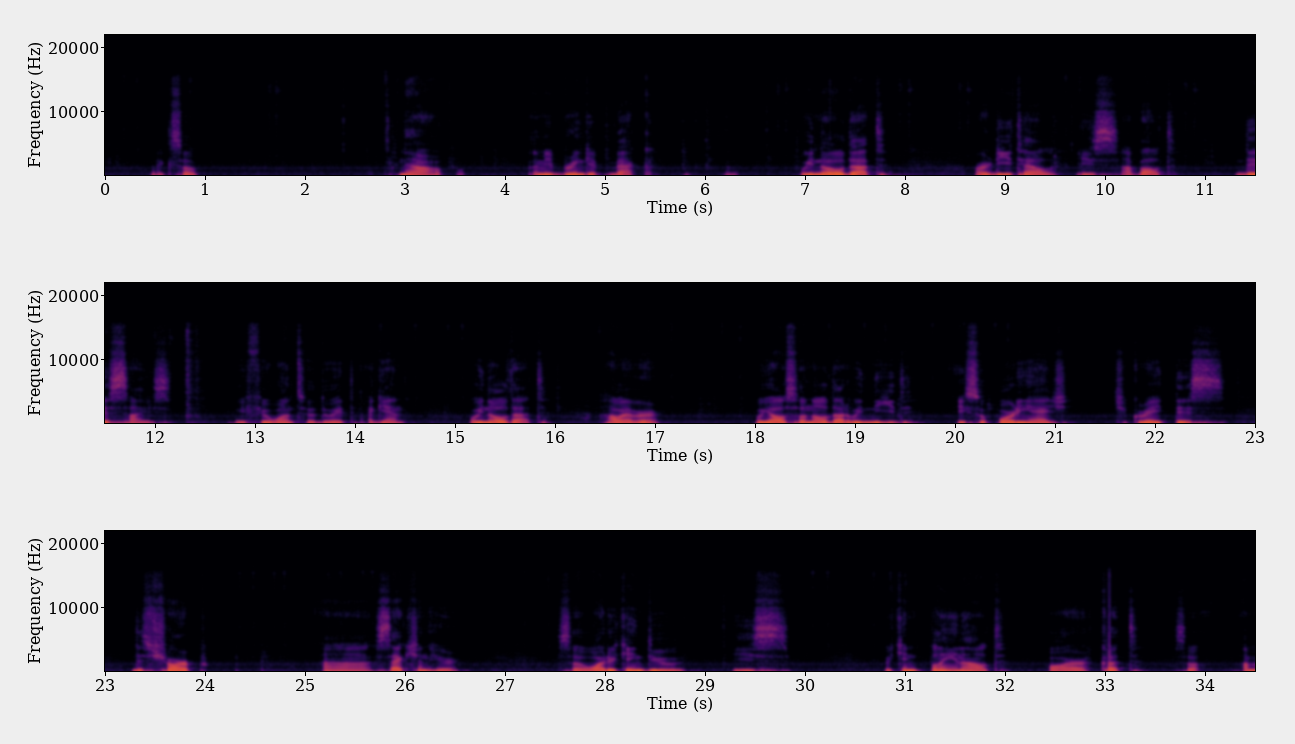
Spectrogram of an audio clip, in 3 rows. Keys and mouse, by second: 0.2 shift+middle drag, 0.8 middle drag, 1.7 click, 2.3 Tab, 2.6 Tab, 3.2 Tab, 3.8 Tab, 3.9 KP_7, 5.8 KP_7, 6.8 click, 6.9 g, 8.9 Tab, 9.2 a, 9.4 a, 9.7 shift+click, 10.2 k, 14.1 Tab, 14.3-14.6 drag, 14.8 Tab, 15.0 click, 15.2 3, 17.0 middle click, 17.7 shift+middle click, 18.5 click, 19.1 shift+middle click, 19.8 click, 20.5 shift+middle click, 24.4 click, 24.8 shift+middle drag, 25.4 middle click, 25.6 shift+middle drag, 27.2 middle drag, 27.8 shift+middle click, 28.7 KP_7, 29.5 shift+middle click, 30.1 shift+middle click, 30.7 shift+middle click, 33.7 k.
